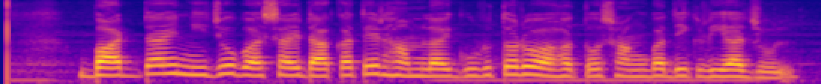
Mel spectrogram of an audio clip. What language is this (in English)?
Bangla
